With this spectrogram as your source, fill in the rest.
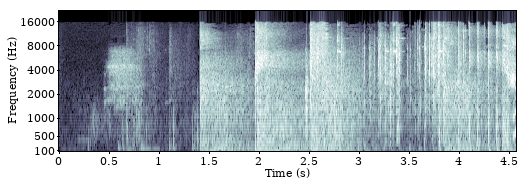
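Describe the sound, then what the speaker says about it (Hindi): Gunfire in a mobile team deathmatch shooter game with M24 rifles, heavy rapid bursts and thuds close and loud, building into sustained volleys after a quieter start. "भाई गोली चलाता हूं"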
